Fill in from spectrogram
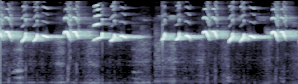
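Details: Sooty-headed bulbul (cucak cungkok) in 'tembakan' song used to train other birds: brisk, evenly repeated high whistled phrases, each ending in an upward flick, with one brief pause midway.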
